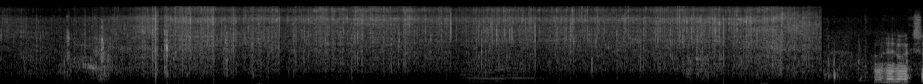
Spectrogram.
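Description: Fish sizzles loudly in a hot frying pan.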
